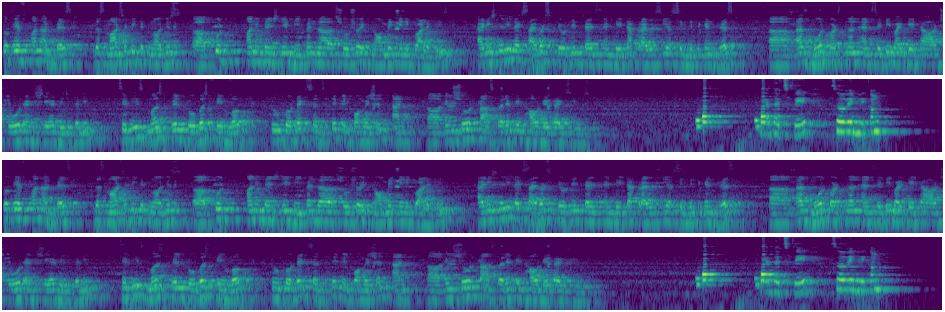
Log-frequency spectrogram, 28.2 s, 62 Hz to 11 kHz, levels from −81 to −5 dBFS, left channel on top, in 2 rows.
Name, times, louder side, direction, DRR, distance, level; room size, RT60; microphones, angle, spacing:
voice 1, 0.0-1.0 1.4-2.6 2.9-3.4 3.7-6.7 7.1-11.0 11.5-15.5 15.9-17.7 18.2-20.2 20.5-22.8, equal, 85° left, 3 dB, 4.1 m, -35 dB
voice 2, 25.4-26.2 26.6-27.3, equal, 70° left, 5 dB, 0.9 m, -25 dB
20.5 x 19.0 x 7.9 m, 1.0 s
head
